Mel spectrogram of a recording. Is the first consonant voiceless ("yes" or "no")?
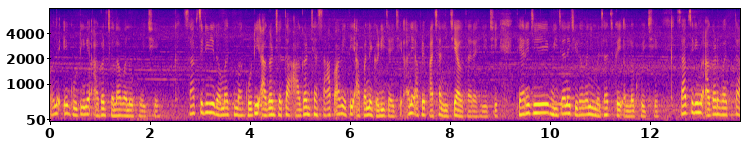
no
